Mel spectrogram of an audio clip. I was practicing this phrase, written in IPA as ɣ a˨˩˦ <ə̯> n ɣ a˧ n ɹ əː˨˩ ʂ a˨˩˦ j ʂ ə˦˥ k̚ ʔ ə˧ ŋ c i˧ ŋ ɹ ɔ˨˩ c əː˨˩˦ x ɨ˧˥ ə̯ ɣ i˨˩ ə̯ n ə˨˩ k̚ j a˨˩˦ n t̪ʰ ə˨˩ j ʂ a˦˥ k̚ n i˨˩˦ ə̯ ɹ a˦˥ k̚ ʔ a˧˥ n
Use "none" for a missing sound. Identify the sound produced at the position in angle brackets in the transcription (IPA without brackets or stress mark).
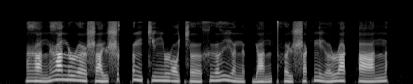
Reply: none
